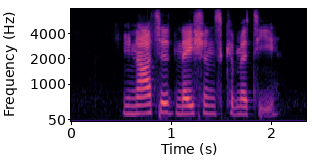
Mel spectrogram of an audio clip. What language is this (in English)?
English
